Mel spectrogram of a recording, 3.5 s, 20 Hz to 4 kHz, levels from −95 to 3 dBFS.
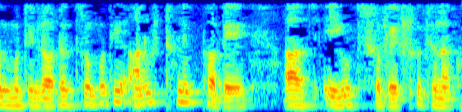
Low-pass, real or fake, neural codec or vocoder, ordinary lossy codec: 3.6 kHz; real; none; none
